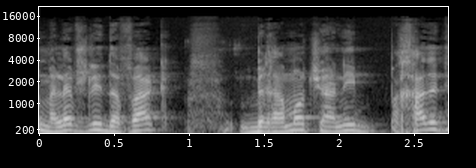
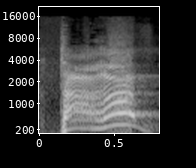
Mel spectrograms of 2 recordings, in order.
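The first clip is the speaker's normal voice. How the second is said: high, loud indignant challenge; angry shouting neighbour; 6 semitones higher, 3 dB louder than usual. Retold or imitated. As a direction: yell the question like an outraged neighbour. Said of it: "אבל למה אתה צועק". (צעקה של שכן כועס)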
